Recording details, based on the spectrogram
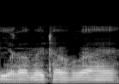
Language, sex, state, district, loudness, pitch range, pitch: Hindi, male, Bihar, Vaishali, -13 LUFS, 105-110 Hz, 110 Hz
